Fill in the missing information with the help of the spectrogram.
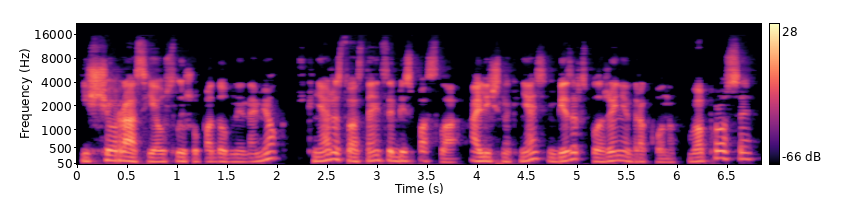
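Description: A man's voice: medium pitch, animated, fairly quick, a bit bright, dry recording, studio quality. A man reading an audiobook, voicing a curt, commanding male dragon prince who cuts others off. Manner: curt, clipped.

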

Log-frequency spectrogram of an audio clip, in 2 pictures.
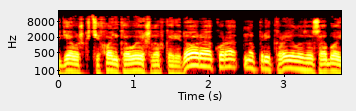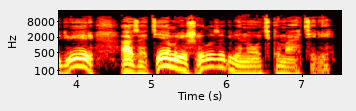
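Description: A male audiobook narrator reading in a lowered, hushed delivery with an animated melody. The recording is dry and close, with no room around the voice. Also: breathy edge, dry recording. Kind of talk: scripted narration.

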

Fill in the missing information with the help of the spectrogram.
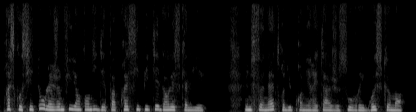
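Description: Dark, husky audiobook narrator. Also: mid-range voice, steady tone, fairly quick, no echo. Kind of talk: reading a classic adventure novel aloud.

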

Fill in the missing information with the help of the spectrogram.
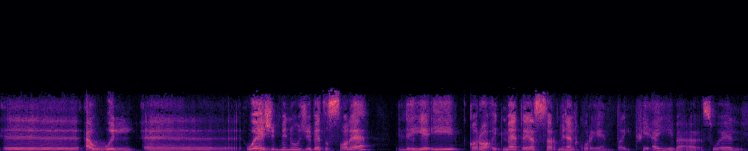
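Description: This online lecture comes from a female Islamic jurisprudence teacher with an Egyptian Arabic accent, speaking at a normal pace in a lowish, somewhat mellow voice over dull audio. Questions to her students get answered by her own voice, and she keeps restating the essentials.

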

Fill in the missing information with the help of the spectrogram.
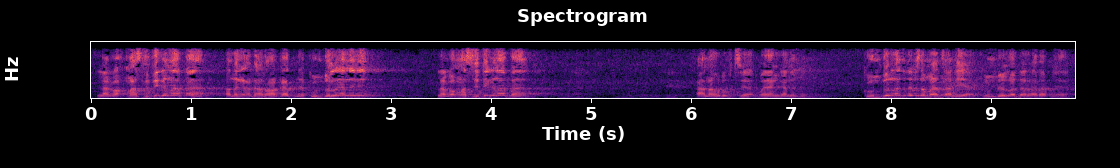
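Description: A man's voice: fairly high pitch, expressive, fast, pauses often, slight background noise. Man, grammar teacher, drilling students, dull lo-fi recording, long hall reverb. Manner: questioning students, drilling answers. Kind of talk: classroom lesson.

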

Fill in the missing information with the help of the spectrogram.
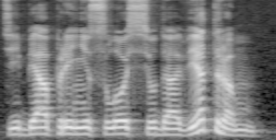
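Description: A man voicing a huge, lonely cat-dragon in an audiobook, speaking slowly and deeply, with a hollow boom as if from inside a barrel. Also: steady tone. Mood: solemn. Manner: slow, deep, drawn-out speech. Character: huge lone cat-dragon, slow, calm, solemn. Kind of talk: audiobook character voice.

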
